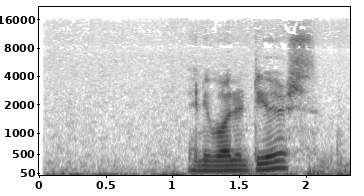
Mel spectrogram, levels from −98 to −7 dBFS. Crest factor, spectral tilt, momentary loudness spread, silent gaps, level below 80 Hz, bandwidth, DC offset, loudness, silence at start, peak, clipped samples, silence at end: 18 dB; -6 dB/octave; 10 LU; none; -50 dBFS; 16 kHz; under 0.1%; -28 LUFS; 0.05 s; -12 dBFS; under 0.1%; 0 s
